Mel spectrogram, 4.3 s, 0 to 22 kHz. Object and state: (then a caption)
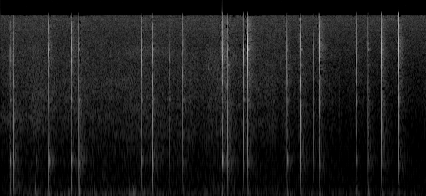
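Plastic cosmetic jar lid tapped. Long nails tap and scratch the flat white lid of a round, palm-sized, hollow cosmetic jar with a white plastic lid and blue body. About 17 quick, sharp, dry clicks come in an uneven rhythm, each with a hollow knock near 700 Hz and a bright, high edge, between faint soft scratching. Each hit stops almost at once.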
